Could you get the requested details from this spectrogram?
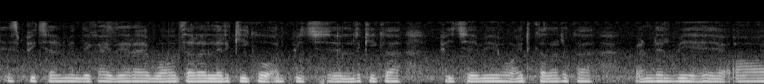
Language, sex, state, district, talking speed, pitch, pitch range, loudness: Hindi, male, Uttar Pradesh, Hamirpur, 165 wpm, 140 Hz, 140-145 Hz, -17 LUFS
